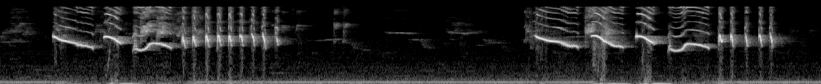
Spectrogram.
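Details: Oriental magpie-robin lure recording, kapas tembak style with cililin: repeated phrases of sweeping downward whistles and a curling note, then a fast even series of crisp ticks, with a quiet pause between phrases and a faint hum.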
